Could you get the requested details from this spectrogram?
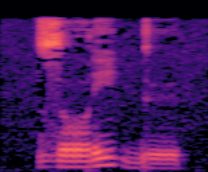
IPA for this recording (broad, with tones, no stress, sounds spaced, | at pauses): z o˨ ɾ i˦ ɡ͡b ɨ˨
